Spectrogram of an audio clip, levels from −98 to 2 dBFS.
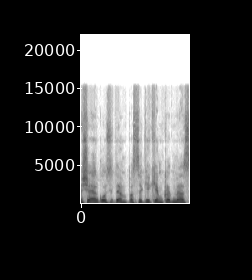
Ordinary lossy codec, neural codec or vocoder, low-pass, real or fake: Opus, 24 kbps; none; 14.4 kHz; real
